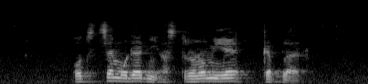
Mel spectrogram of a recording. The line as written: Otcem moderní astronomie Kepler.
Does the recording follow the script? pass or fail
pass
